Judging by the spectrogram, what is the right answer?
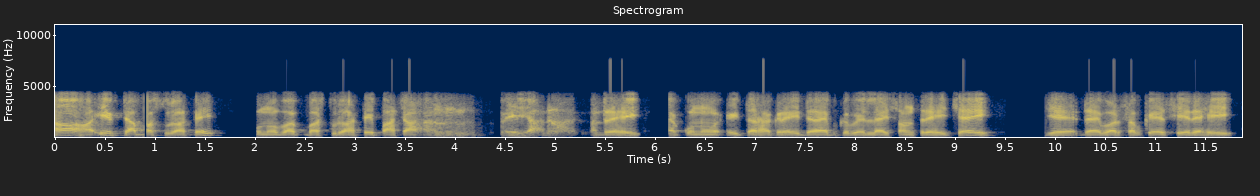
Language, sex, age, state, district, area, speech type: Maithili, male, 60+, Bihar, Madhubani, rural, conversation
